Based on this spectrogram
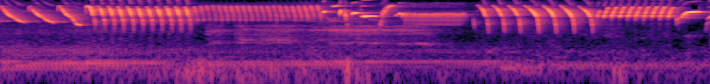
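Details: Yellow Spanish Timbrado canary in full song used for training, giving fast descending whistled notes, rapid metallic rattling trills and a steady buzzy tone, with a faint low hum underneath.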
